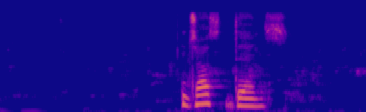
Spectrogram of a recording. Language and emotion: Russian, neutral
